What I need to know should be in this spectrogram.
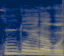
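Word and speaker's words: Οὖννοι: 라틴어로는 이제 훈이라고 하고, 그 다음에 이제 그 그리스 사람들은 운노이라고 H 발음을 안 하고 운노이라고 이제 표기를 그 했는데요.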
